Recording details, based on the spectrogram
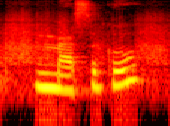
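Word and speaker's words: massacre: देखिए इसका जो प्रोनाउंसिएशन होगा वो होगा मैसेकर।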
